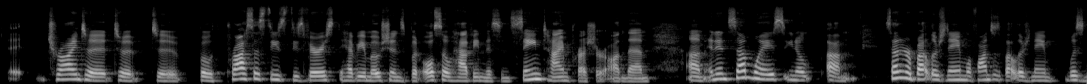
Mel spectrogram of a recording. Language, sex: English, female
